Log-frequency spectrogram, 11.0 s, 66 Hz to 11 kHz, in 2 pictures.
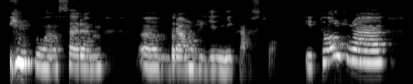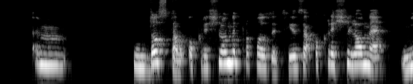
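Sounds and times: woman speaking: 0.1 - 6.5, 7.3 - 11.0.

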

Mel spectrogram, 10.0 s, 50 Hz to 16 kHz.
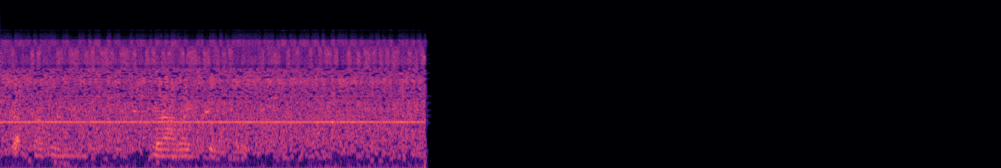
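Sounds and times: high constant whine: 0.0 - 4.3
steady hiss: 0.0 - 4.3.

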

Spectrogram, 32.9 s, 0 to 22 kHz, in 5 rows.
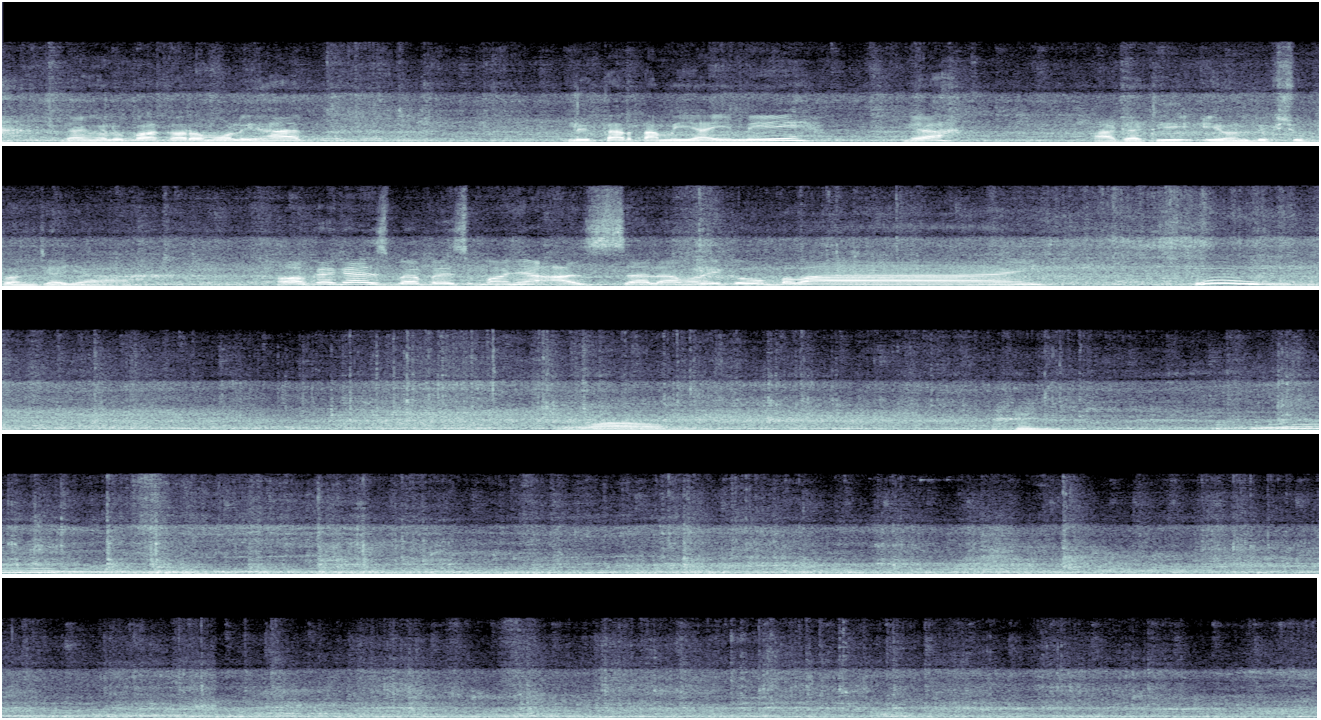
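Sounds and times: indoor hall background noise: 0.0 - 32.9
toy car whirring rattle: 9.5 - 32.9
person hooting: 12.6 - 13.2.

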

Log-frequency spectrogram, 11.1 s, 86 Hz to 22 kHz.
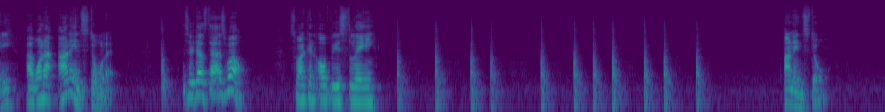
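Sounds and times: stylus tapping on glass: 5.0 - 8.9.

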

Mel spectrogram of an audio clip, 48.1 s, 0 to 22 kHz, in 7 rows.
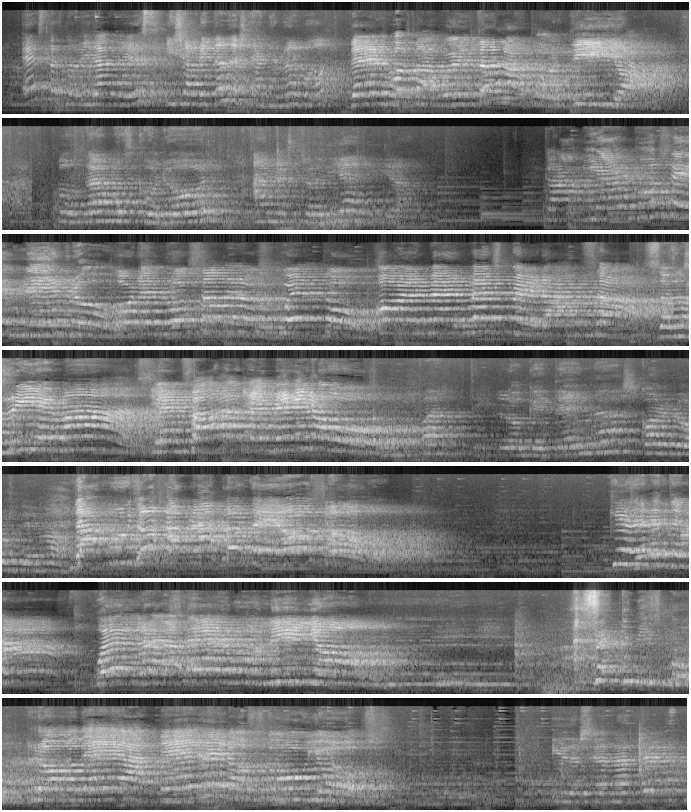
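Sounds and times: instrumental backing music: 0.0 - 48.0
children singing: 27.9 - 31.9, 33.6 - 48.0.

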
